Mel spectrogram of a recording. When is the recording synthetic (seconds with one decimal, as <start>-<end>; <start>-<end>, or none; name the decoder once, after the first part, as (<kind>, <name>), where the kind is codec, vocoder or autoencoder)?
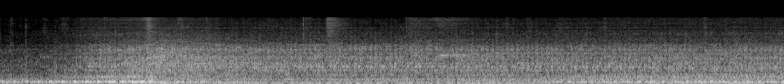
1.2-5.9 (vocoder, BigVGAN v2)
